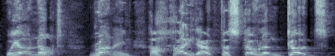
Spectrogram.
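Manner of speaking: high, loud furious yell; mother raging at stolen goods; shouting at the top of her voice. A narrator's reading. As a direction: bellow it like an outraged mother. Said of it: "shouting at the top of her voice".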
